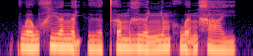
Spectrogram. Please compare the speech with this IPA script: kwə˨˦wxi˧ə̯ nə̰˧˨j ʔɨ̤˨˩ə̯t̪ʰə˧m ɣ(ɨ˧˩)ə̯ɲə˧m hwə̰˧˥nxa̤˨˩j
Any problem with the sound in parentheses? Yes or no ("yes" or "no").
no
